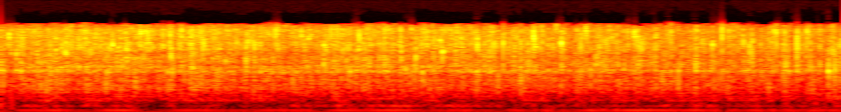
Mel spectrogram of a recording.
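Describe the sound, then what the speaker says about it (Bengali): Bean mash fries in hot oil in a wok, giving a dense, continuous sizzle that stays fairly even and close throughout, with no voices. "এটা যেটা মেখেছিলাম সেইটার থেকে হাফ করে আমি তেলে দিয়ে দিলাম"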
